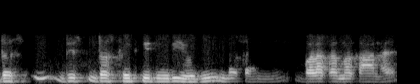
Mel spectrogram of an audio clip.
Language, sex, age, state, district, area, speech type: Hindi, male, 30-45, Uttar Pradesh, Ghazipur, rural, conversation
